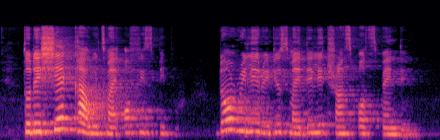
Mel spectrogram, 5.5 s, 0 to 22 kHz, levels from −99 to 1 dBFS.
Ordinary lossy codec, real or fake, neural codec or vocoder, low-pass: none; real; none; 9.9 kHz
